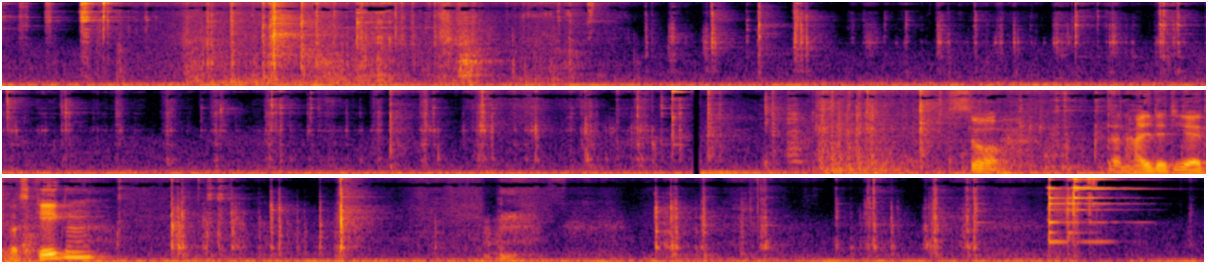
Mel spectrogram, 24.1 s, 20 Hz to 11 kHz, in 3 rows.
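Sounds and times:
metal tool clinking: 0.0s - 12.9s, 21.6s - 24.0s.

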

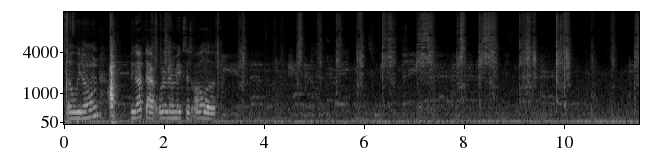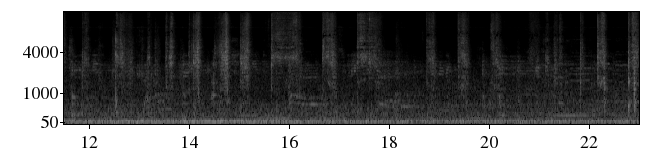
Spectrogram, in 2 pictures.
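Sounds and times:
utensil scraping breading on plate: 4.5s - 18.1s, 18.7s - 23.0s.

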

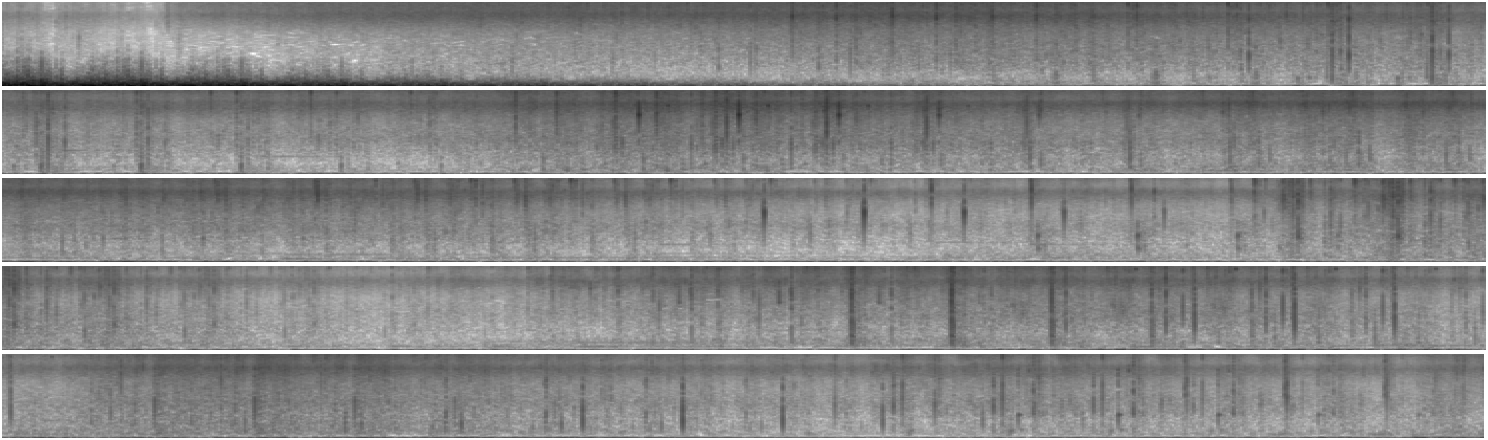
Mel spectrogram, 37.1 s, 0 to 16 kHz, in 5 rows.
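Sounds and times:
fuzzy object scratched on microphone: 0.0s - 5.2s.

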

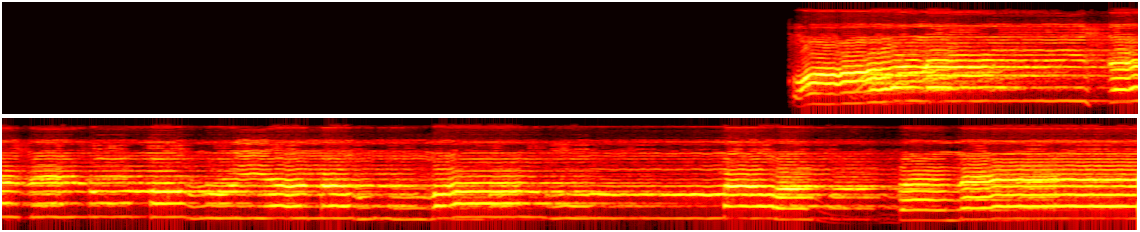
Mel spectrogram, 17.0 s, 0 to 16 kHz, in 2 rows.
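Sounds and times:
man chanting recitation: 6.4s - 17.0s.

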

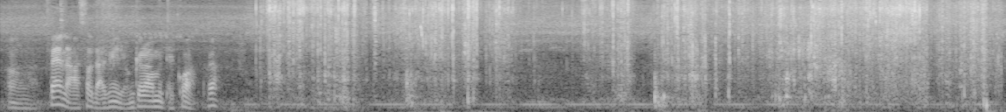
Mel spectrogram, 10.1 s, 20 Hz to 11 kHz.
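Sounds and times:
plastic film crinkling as peeled: 2.5s - 10.0s.

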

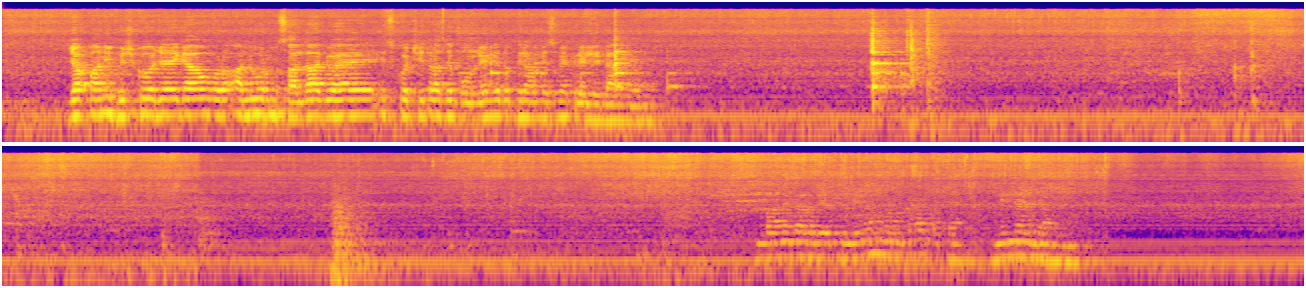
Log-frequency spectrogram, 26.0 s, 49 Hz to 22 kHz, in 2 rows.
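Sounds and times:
curry sizzling in a pot: 0.0s - 16.2s, 16.8s - 26.0s
spatula knocking against pot: 4.8s - 6.9s.

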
